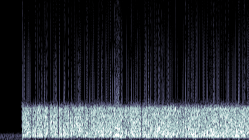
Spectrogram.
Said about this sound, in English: A message came back, barely a message, the interference so great.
